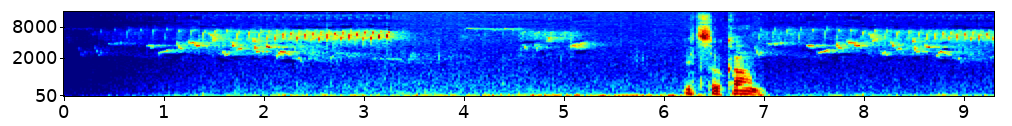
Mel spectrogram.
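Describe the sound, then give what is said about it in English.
Birds sing and chirp steadily in a quiet outdoor setting, their bright, busy calls layered over a soft ambient hush, with a brief spoken voice partway through. “You can only hear the birds.”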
